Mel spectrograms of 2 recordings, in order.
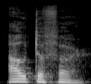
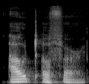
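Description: Both takes have the same delivery.

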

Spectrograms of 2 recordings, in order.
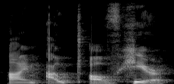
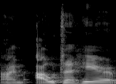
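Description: First: Each word is said fully and separately. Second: The words are run together and reduced. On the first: "if you want to put it in its proper pronunciation" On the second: "that's the sort of slang version of it"

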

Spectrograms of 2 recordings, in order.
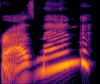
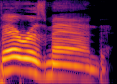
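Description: First: An early vowel sound in the name is left out. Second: An early vowel sound in the name is included. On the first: The speaker calls it wrong. "I think you missed the initial A in that last name" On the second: The speaker calls it right.

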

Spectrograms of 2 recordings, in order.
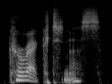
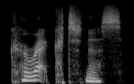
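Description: The two takes are said the same way.

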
